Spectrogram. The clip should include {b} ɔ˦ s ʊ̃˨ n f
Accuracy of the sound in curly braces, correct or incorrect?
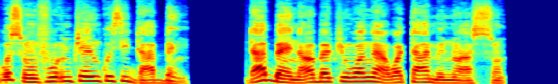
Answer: incorrect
